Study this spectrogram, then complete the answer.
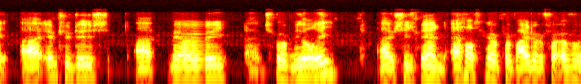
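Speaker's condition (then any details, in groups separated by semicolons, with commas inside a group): Head and neck cancer; left vagus nerve severed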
